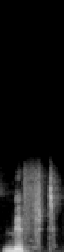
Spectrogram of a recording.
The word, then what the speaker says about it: miffed: And notice miffed ends in a T sound because this F here is not a voiced sound. You don't use your voice to make F happen. So it's miffed because T also is not voiced.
